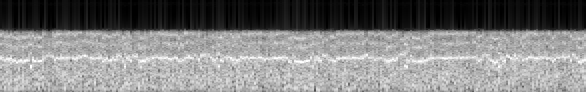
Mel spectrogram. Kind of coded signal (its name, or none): Emergency Alert System (SAME) tones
